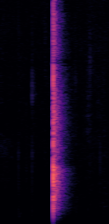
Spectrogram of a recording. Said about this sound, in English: Got to get that clap sync in there.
